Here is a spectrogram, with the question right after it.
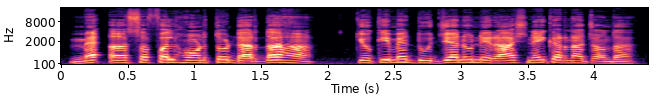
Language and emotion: Punjabi, fearful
